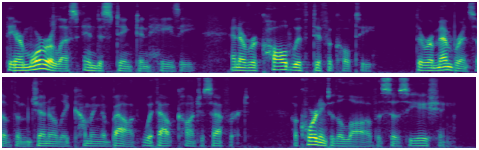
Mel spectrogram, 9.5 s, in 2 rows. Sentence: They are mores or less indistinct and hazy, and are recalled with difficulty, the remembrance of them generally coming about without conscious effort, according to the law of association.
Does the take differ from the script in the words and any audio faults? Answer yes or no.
yes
